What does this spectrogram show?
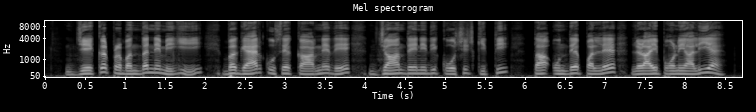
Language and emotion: Dogri, angry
